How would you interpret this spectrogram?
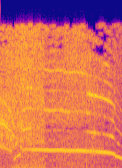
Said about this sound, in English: Hold on, where's Howard Dean? Listen to this primal scream. Give us some of this.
